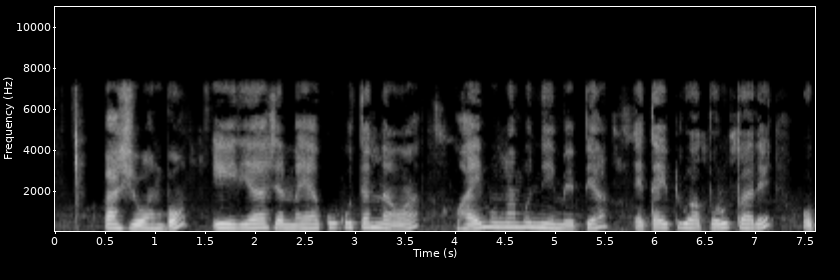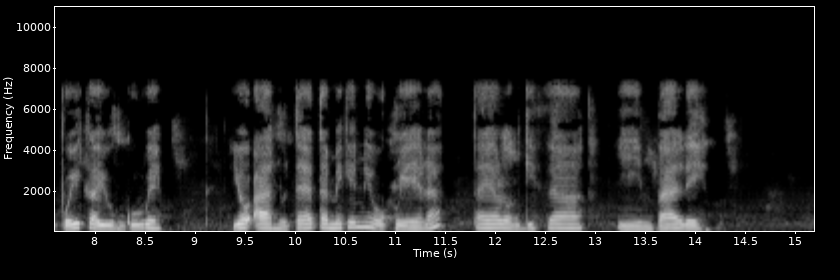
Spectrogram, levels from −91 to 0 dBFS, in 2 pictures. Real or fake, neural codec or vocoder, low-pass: fake; codec, 16 kHz, 4 kbps, X-Codec, WavLM features, trained on Multilingual LibriSpeech; 7.2 kHz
